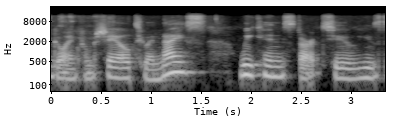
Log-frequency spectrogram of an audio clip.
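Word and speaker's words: gneiss: eventually get to a metamorphic rock called a nice and it's pronounced like the word nice even though it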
